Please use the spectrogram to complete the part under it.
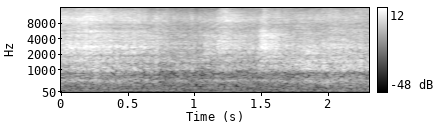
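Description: A pot roast sizzles as it sears in a pan after being flipped, a steady, even hiss of frying with no talk.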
